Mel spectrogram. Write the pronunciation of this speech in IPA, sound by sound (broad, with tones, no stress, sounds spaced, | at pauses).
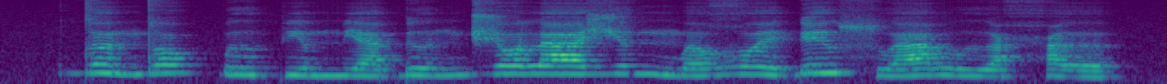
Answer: d ʌ˦˨ n d ɔ˦ k͡p ɯ˨ pʲ ɔ˨ mʲ a˨ ɗ ɯ˨ n d͡ʒ ɔ˦ l a˦ ʒ ə˦ ŋ͡m ə˨˦ ʁʷ e˦˨ ɗ e˦ sʷ a˨˦ β ɯ˨ ħ ə˨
